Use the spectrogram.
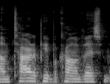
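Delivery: ordinary delivery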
